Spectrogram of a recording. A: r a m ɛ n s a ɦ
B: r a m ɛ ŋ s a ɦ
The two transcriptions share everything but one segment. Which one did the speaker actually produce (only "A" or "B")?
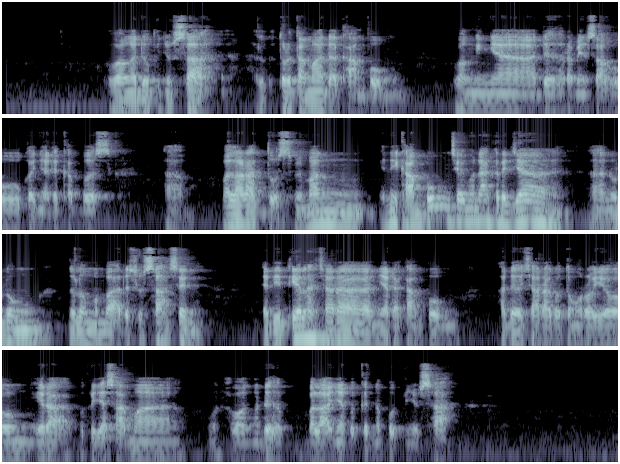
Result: A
